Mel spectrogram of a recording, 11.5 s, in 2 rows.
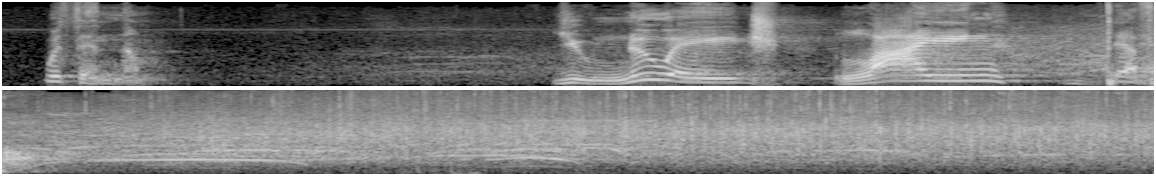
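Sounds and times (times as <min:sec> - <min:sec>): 
speech: 0:00.2 - 0:00.9, 0:02.8 - 0:06.1
audience clapping weakly: 0:06.1 - 0:11.5.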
